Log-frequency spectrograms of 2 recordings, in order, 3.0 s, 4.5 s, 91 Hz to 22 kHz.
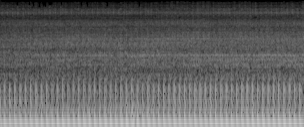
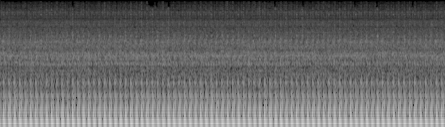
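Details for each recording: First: Kymco Zing 125 single-cylinder scooter after running issues were sorted, before a pre-MOT test run: steady, smooth, clean idle around 160 beats a minute, possibly a touch high; to be readjusted. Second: Kymco Zing 125 scooter with running issues sorted, idling steadily and evenly before a test ride, with no knocks, misses or hunting. The idle is perhaps slightly high and will be readjusted. This is a normal, healthy idle.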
